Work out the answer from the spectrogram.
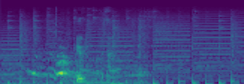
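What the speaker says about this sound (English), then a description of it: "he does like to interact with other dogs to the point where he just simply barks at them" A dog yips, barks and whimpers in quick, uneven bursts close by, while someone talks over it.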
